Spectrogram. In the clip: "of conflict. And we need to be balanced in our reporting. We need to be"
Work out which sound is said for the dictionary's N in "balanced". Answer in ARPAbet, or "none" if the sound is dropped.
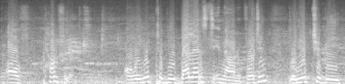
N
